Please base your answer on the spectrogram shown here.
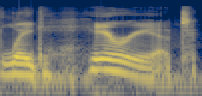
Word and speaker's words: Lake Harriet: different Lake Harriet yes I would definitely pronounce this as Lake Harriet as in the hair on your head right yeah most of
